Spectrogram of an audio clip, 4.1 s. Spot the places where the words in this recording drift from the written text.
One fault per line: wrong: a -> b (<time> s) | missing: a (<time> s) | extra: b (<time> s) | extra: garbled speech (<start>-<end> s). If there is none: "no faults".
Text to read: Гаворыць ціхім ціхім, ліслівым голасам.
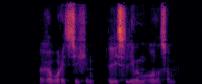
missing: ціхім (1.8 s)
